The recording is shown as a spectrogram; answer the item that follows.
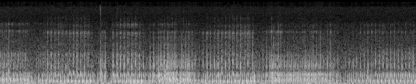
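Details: Domestic cat purring steadily, a calming sound: continuous low rumbling vibration with a brief faint click near one second, the rhythm swelling and easing with each breath.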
